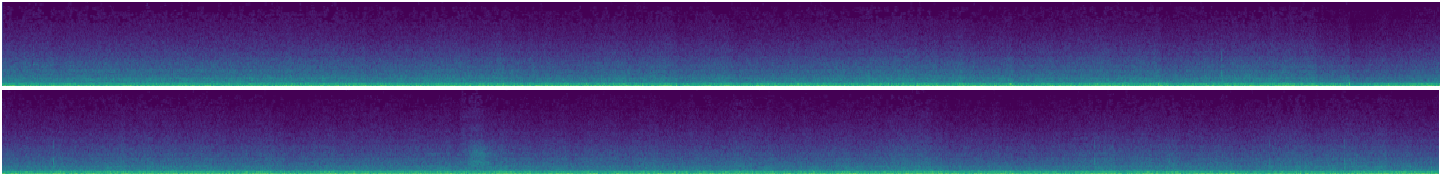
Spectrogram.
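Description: Passenger train running along the line: a steady loud rumble of wheels on rails and car body noise. A short, sharper sound cuts through about nineteen seconds in.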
